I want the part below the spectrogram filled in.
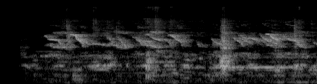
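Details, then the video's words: Crossbred rooster of ayam ketawa, pelung and bangkok lines in Yogyakarta, Indonesia, giving a long, rich, harmonic crow in several broken, surging phrases, with other chicken calls nearby. "persilangan ayam ketawa pelung bangkok jogja"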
